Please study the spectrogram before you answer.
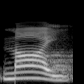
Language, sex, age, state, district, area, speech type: Tamil, female, 18-30, Tamil Nadu, Cuddalore, rural, read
